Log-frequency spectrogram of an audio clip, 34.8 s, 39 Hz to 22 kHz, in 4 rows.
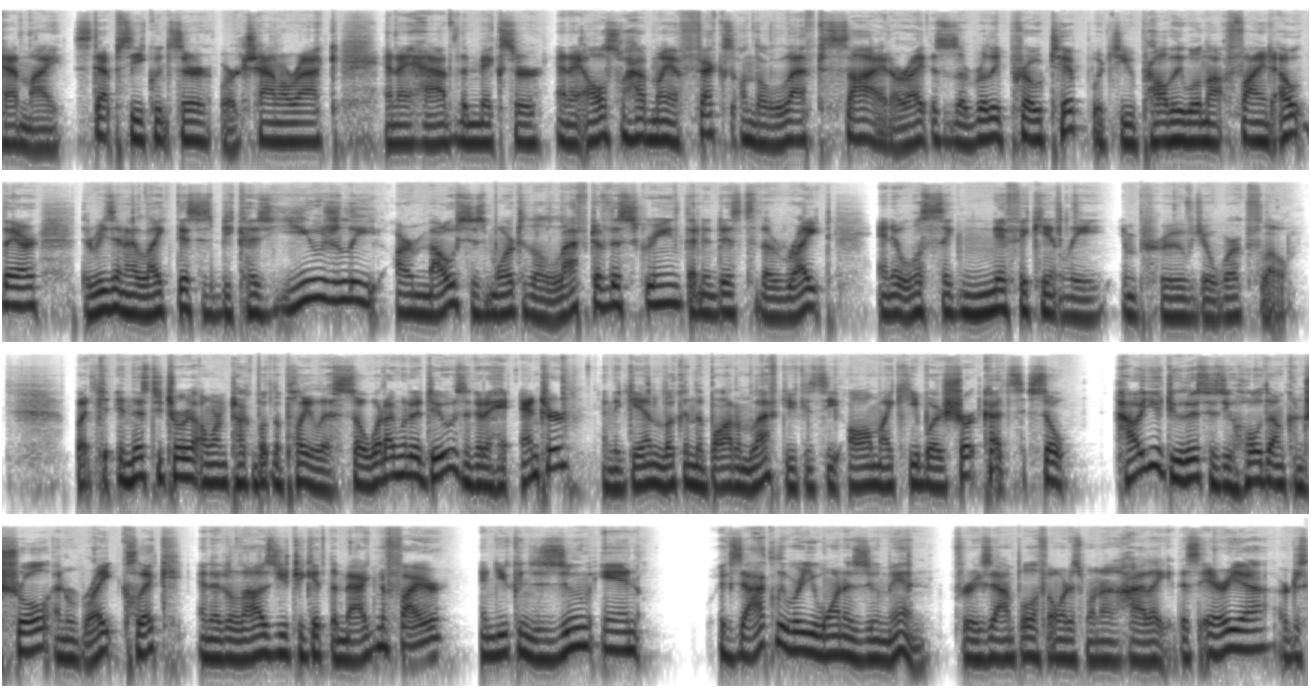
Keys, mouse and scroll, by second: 7.5 click, 16.4 click, 17.9 right click, 21.1 right click, 21.1 Return, 23.9 Return, 26.7 ctrl+right click.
